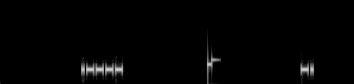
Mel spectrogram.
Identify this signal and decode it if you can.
Morse code, heard as a keyed tone, about 50 wpm, 700 Hz. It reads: 1 N
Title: Single Character (Letter:Number:Punctuation:Prosign) 50wpm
